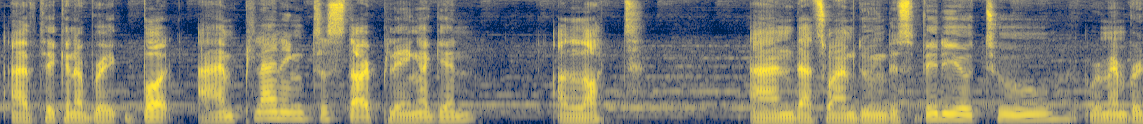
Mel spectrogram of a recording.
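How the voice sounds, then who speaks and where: A man's voice: low-pitched, fairly bright tone. A man giving casual, rambling gameplay commentary. He swears now and then and talks candidly as he plays. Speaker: gaming channel host. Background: his own music playing faintly.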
